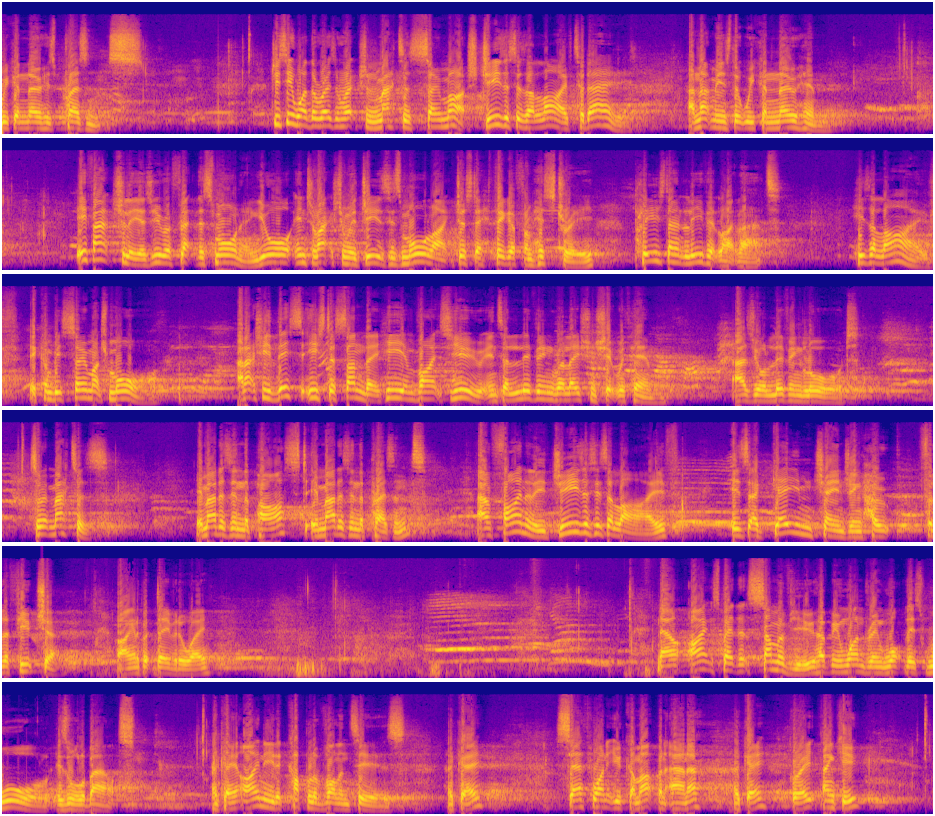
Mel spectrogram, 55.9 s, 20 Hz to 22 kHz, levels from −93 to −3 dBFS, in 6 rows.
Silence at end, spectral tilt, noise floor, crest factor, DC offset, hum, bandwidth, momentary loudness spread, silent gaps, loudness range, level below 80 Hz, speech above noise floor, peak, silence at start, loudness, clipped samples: 0.05 s; -2.5 dB/octave; -40 dBFS; 14 dB; under 0.1%; none; 16 kHz; 14 LU; none; 4 LU; -56 dBFS; 28 dB; 0 dBFS; 0 s; -13 LUFS; under 0.1%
